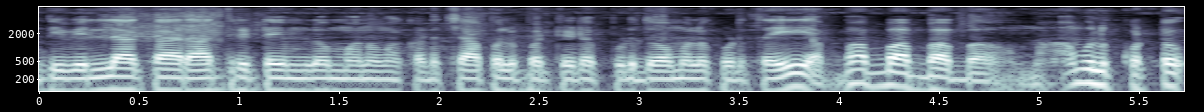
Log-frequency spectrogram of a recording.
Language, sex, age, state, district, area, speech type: Telugu, male, 18-30, Andhra Pradesh, Bapatla, urban, spontaneous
